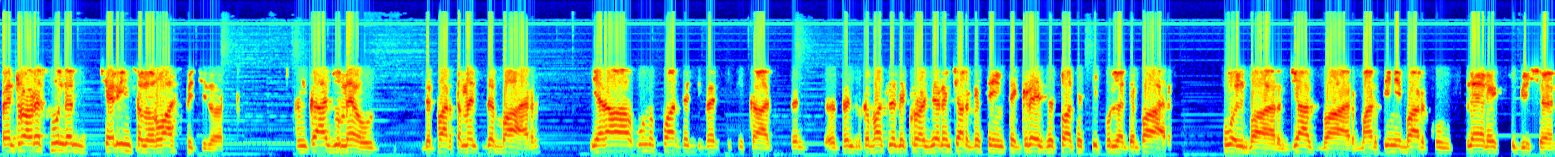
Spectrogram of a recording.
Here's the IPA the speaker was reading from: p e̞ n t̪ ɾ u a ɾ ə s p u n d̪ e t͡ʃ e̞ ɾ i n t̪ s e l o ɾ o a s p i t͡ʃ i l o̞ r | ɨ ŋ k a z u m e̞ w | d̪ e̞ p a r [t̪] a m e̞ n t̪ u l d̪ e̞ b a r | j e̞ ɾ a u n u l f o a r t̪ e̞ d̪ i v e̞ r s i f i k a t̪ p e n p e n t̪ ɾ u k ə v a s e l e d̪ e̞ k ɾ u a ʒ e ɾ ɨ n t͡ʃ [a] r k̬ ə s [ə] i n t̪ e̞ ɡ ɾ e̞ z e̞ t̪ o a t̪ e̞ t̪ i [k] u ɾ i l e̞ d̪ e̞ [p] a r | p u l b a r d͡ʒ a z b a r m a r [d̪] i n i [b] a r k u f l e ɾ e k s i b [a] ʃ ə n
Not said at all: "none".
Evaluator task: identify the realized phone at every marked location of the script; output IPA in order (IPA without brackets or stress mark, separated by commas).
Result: t̪, a, ə, p, b, t̪, b, i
